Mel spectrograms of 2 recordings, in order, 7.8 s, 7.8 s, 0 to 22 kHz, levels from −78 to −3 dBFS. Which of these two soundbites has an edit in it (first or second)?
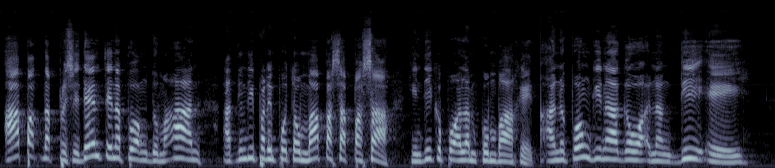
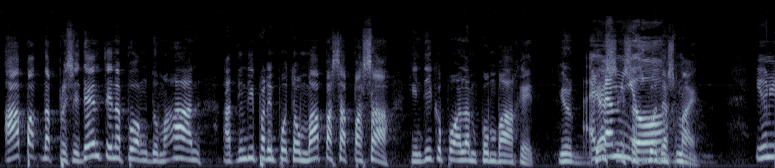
first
